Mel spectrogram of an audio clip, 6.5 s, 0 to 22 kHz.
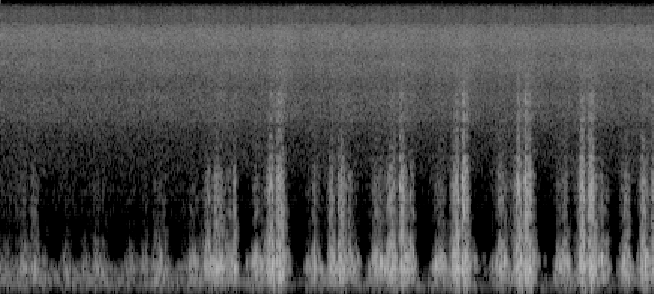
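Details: Stethoscope heart sounds at position A during a posture stress test (lying, sitting, standing, lying): an extra mid-systolic click and an S2 split that stays the same throughout, a fixed split.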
